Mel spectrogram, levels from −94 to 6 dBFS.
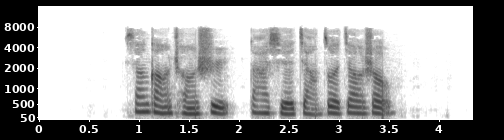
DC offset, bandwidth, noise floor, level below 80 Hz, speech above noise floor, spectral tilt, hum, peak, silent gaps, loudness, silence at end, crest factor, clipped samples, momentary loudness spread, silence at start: under 0.1%; 8.2 kHz; -87 dBFS; -60 dBFS; 64 dB; -4.5 dB/octave; none; -8 dBFS; none; -24 LUFS; 0.75 s; 18 dB; under 0.1%; 6 LU; 0.9 s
